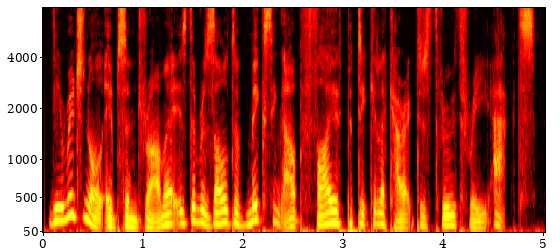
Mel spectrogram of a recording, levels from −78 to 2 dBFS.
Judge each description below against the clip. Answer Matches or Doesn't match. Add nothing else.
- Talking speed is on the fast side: Doesn't match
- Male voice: Matches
